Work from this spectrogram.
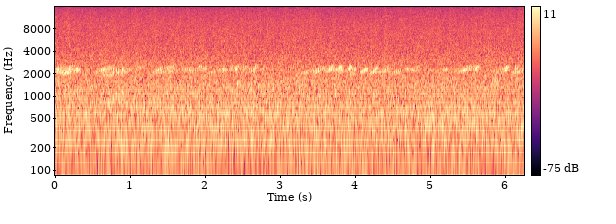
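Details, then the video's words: Short bursts of high, clicking frog trills come and go, with brief gaps between groups, against the continuous rush of a river in a pristine forest with moss-covered ground. "River and Frogs sleep sounds"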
